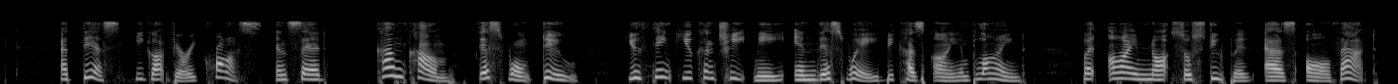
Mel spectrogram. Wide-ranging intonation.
Yes: wide, 6.4 semitones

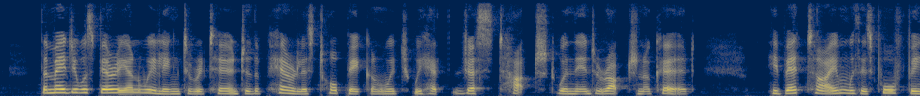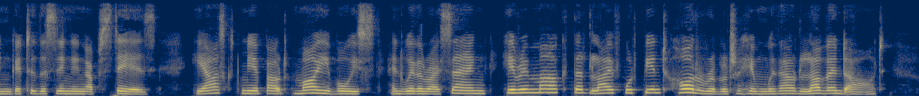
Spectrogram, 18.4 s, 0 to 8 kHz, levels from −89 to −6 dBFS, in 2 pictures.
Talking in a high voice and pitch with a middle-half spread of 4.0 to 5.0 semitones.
Yes: high, 220 Hz; average, 4.4 semitones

